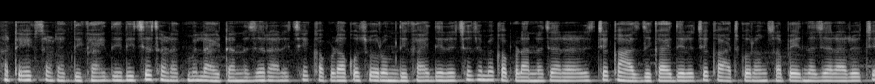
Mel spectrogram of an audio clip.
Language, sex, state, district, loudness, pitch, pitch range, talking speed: Rajasthani, female, Rajasthan, Nagaur, -17 LUFS, 180 Hz, 175-190 Hz, 280 wpm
